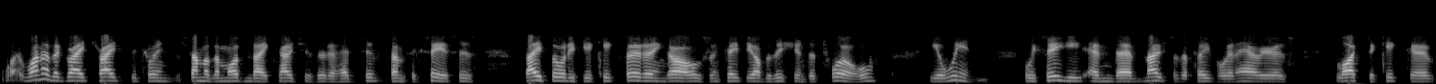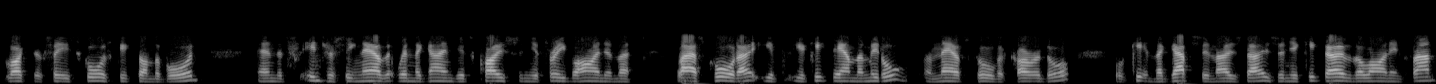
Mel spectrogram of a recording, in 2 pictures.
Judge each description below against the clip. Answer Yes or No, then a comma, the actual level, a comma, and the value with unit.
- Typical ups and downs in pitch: No, narrow, 2.2 semitones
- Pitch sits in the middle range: Yes, medium, 150 Hz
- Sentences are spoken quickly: Yes, fast, 210 wpm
